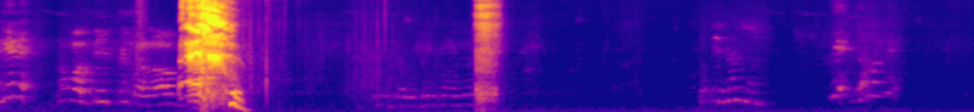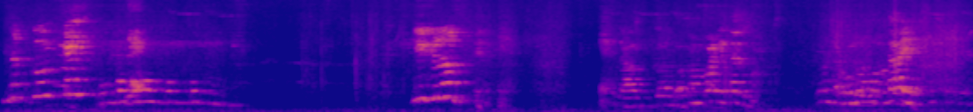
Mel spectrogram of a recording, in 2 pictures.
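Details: Sneezing set off by tickling: one loud, explosive sneeze, then a short sneezy burst and soft voiced sounds in a quiet room.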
